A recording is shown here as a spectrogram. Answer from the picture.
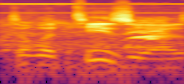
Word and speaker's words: Dilatesia: I believe it's Dilatesia. Dillia is how you say his name.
